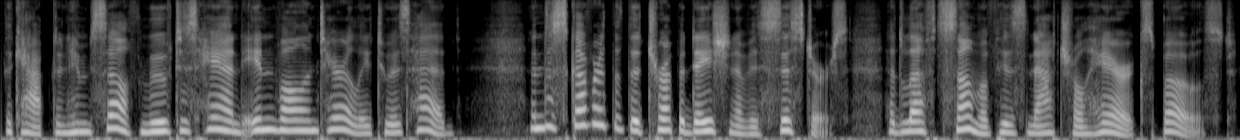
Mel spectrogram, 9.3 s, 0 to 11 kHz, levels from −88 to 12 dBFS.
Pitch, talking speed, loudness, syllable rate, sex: 220 Hz, 170 wpm, -18 LUFS, 5.3 syllables/s, female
